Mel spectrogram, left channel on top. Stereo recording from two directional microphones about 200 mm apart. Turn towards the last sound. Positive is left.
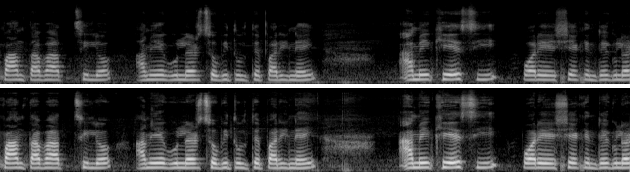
turn(degrees=-15)  # may be behind; listen again after turning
